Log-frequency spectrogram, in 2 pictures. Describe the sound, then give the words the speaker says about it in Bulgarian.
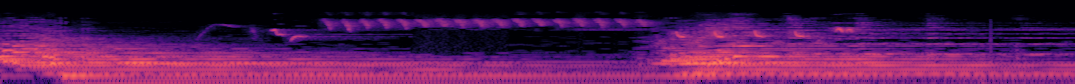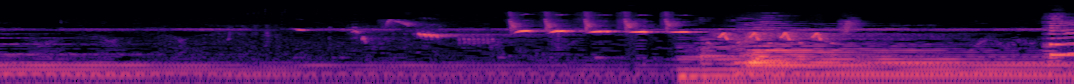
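A nightingale sings clear in varied phrases: rapid trills, high piping notes and sharp repeated chirps, with short pauses between bursts over a steady low background hum. “Господи, колко хубаво пее славеят!”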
